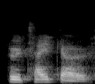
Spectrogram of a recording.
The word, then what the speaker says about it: Buteyko: make sure we're pronouncing it correctly yeah it's futeko so it's spelt b-u-t-e-y-k-o and it was developed by a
